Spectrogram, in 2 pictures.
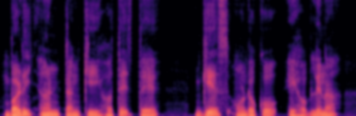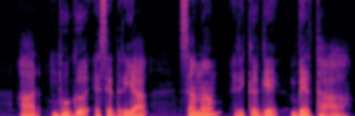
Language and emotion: Santali, neutral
